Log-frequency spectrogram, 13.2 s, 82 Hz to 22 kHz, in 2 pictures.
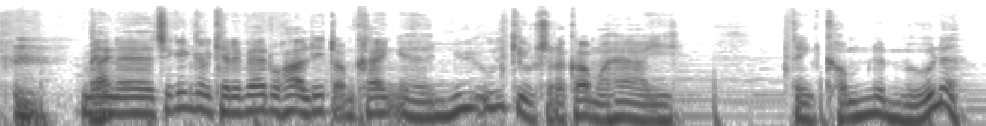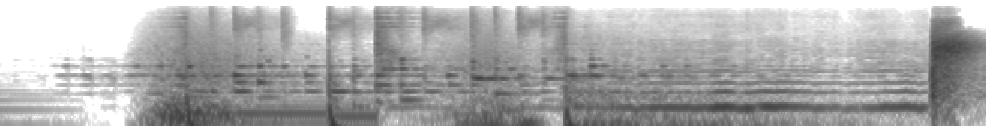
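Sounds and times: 
speech: 0:00.1 - 0:04.6, 0:05.3 - 0:06.5, 0:07.5 - 0:08.6
fly buzzing: 0:09.2 - 0:13.1.

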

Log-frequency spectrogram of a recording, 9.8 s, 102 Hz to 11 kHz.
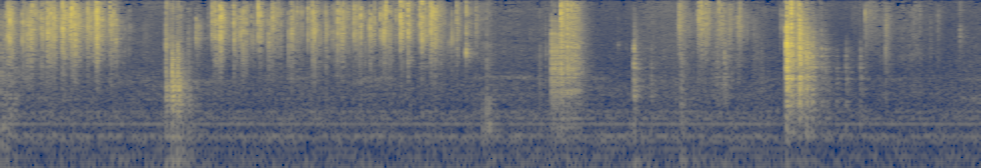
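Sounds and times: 
dice rattling and clattering across a hard surface: 0:00.0 - 0:04.8, 0:06.8 - 0:08.8.

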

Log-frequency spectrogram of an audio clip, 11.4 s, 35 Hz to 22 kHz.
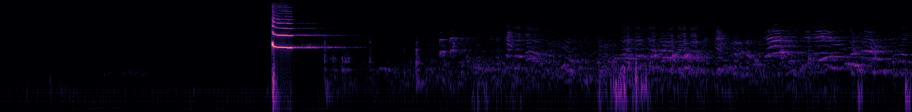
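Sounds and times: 
air horn blast in a quiet room: 0:03.4 - 0:04.5
laughter: 0:04.0 - 0:11.4.

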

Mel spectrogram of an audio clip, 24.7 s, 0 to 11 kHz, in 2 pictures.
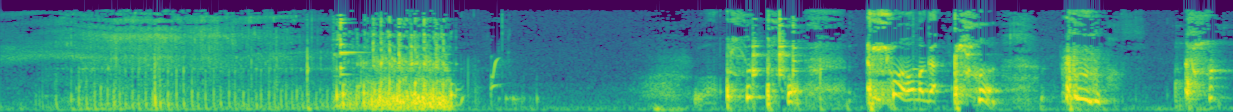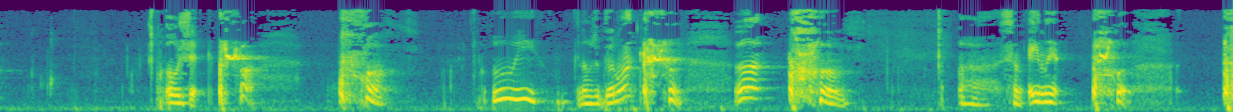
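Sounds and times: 
cannabis water pipe bubbling and gurgling during a hit: 0:00.0 - 0:05.4
person coughing harshly: 0:07.2 - 0:10.0, 0:10.6 - 0:11.2, 0:11.8 - 0:12.4, 0:15.7 - 0:16.3, 0:18.8 - 0:19.2, 0:20.2 - 0:20.8, 0:23.3 - 0:23.7
speech: 0:14.1 - 0:14.3, 0:17.5 - 0:21.0, 0:21.9 - 0:23.9.

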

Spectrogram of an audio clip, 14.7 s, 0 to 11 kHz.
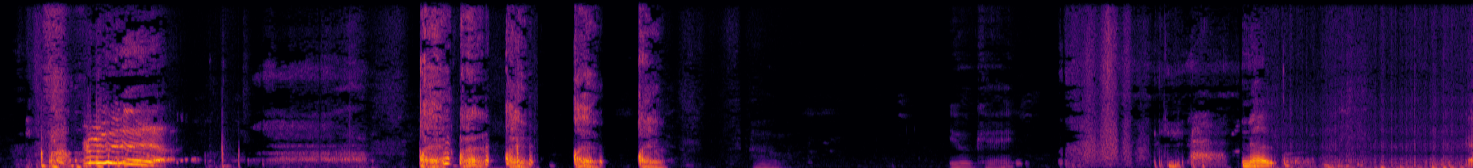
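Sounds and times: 
speech: 0:00.8 - 0:01.8, 0:12.5 - 0:12.9
wheezing breath: 0:02.5 - 0:03.9
person coughing: 0:04.2 - 0:06.7.

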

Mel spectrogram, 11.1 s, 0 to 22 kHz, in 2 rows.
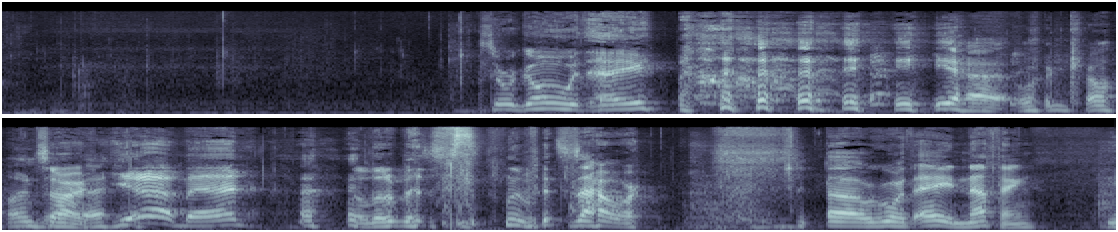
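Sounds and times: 
low steady hum: 0:00.0 - 0:11.1
chewing and crunching on a bubble gum lollipop: 0:01.0 - 0:02.4
speech: 0:02.4 - 0:11.1
laughter: 0:03.4 - 0:08.9.

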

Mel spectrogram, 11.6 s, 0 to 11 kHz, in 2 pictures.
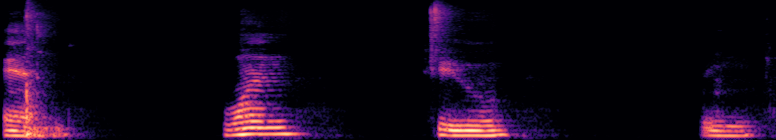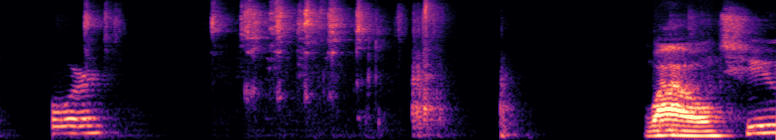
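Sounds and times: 
speech: 0:00.0 - 0:00.4, 0:01.7 - 0:02.3, 0:03.2 - 0:03.9, 0:05.3 - 0:06.8, 0:10.7 - 0:11.6
two dice rolled during a tabletop role-playing game damage roll: 0:06.4 - 0:06.7, 0:07.4 - 0:09.2.

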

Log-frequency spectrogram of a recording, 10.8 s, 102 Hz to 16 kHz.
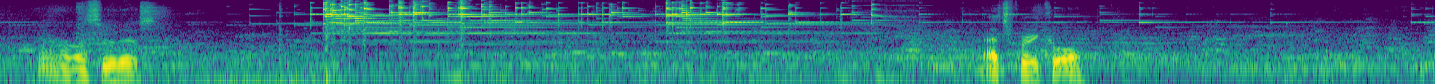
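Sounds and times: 
speech: 0:00.3 - 0:01.3, 0:07.4 - 0:08.2
wind chime ringing with bright metallic tones: 0:01.9 - 0:09.7.

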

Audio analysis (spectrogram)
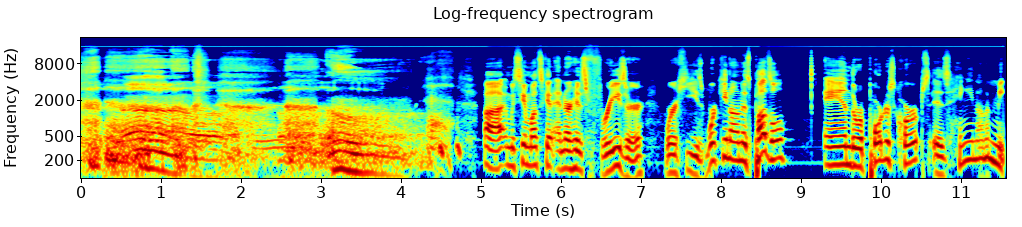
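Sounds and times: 
heavy labored breathing with gasps and low groans from a film clip: 0:00.0 - 0:05.0
speech: 0:05.1 - 0:11.5.

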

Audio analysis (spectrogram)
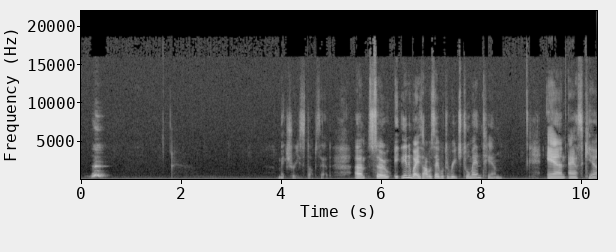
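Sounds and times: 
quiet hum: 0:00.0 - 0:10.3
single short dog bark: 0:00.2 - 0:00.6
speech: 0:04.0 - 0:08.5, 0:09.1 - 0:10.3.

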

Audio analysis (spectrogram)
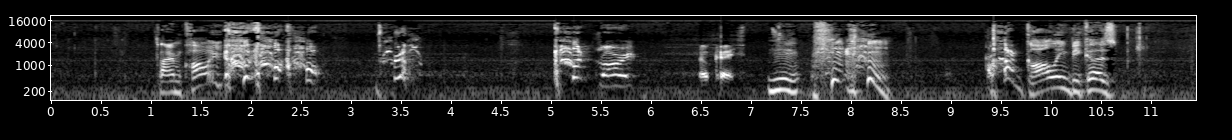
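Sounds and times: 
speech: 0:01.0 - 0:03.7, 0:05.5 - 0:08.5, 0:09.4 - 0:10.9
harsh coughing after chocolate powder went down the throat: 0:01.7 - 0:04.0, 0:05.0 - 0:05.8, 0:07.2 - 0:08.5, 0:09.3 - 0:09.8.

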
